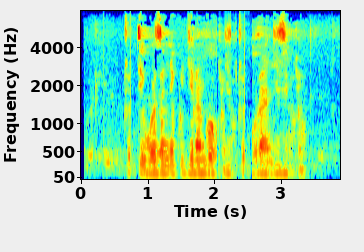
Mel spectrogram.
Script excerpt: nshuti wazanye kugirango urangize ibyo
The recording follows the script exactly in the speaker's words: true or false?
false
